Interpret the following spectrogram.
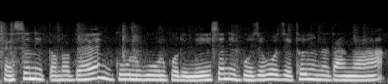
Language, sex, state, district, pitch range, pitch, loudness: Chakma, female, Tripura, Unakoti, 205-235 Hz, 215 Hz, -9 LUFS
